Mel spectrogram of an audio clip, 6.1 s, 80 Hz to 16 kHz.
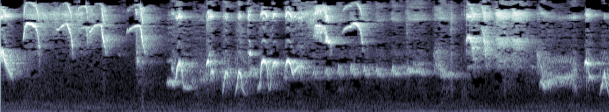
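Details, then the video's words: White-rumped shama, 21 years old, sings in bursts: high hooked whistles, then a fast stuttering series of slurred notes and scattered sharp chips. "Murai batu ini ternyata usianya 21 TAHUN Gaya main masih NGOTOT"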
